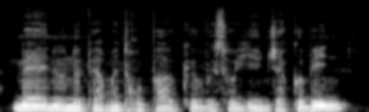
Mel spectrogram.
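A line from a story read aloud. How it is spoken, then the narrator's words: Plain. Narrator (French): répondit Helstone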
